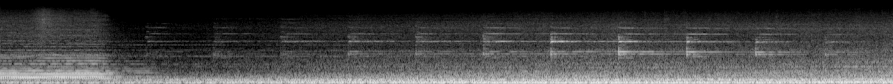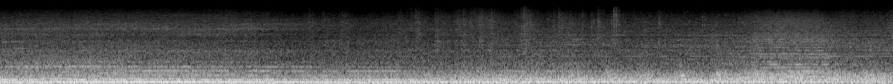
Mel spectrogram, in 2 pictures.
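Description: BNSF diesel freight locomotives passing close by: the train horn's blast cuts off about a second in, then a bell rings about twice a second for several seconds under the locomotives' loud engine rumble. The covered hopper cars follow, their wheels rolling steadily over the rails.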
